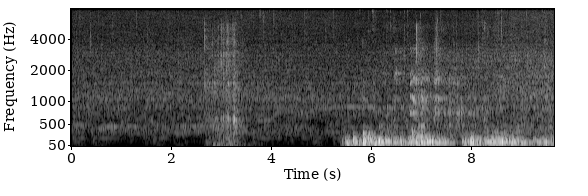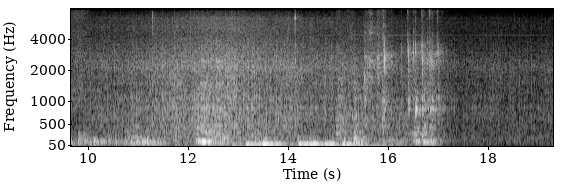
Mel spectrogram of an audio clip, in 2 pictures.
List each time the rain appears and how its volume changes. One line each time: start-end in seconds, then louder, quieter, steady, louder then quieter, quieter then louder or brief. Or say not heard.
0.0-19.2 louder then quieter.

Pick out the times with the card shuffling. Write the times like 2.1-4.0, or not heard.
2.6-3.6, 6.7-7.8, 14.9-16.1.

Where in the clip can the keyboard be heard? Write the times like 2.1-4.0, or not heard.
5.4-17.1.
